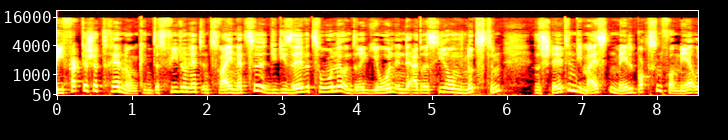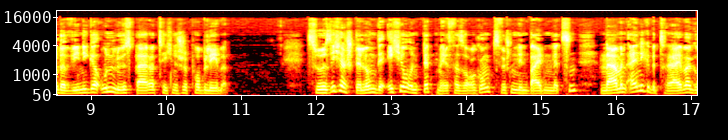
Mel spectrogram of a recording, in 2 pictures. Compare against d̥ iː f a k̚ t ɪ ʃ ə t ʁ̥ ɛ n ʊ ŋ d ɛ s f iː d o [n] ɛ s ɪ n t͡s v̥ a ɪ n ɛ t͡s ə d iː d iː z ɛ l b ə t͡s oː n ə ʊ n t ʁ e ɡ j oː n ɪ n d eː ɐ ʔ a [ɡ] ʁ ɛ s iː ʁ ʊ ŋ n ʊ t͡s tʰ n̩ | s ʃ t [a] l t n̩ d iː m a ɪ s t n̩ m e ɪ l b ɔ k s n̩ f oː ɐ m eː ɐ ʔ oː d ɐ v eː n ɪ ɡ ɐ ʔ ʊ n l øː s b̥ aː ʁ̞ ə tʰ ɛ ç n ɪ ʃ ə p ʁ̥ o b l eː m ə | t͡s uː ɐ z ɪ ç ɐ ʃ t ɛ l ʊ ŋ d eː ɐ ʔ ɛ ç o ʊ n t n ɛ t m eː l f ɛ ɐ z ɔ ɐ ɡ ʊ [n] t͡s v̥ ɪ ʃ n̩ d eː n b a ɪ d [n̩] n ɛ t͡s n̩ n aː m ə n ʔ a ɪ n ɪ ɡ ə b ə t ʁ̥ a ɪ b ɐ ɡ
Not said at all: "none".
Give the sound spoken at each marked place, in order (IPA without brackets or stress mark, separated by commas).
n, d, ɛ, ŋ, n̩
